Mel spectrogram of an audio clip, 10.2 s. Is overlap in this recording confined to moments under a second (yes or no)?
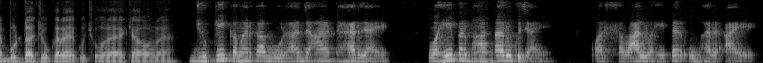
yes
